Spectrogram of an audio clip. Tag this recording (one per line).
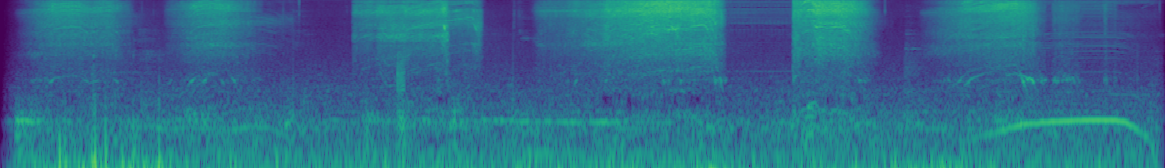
hand
motor
robot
